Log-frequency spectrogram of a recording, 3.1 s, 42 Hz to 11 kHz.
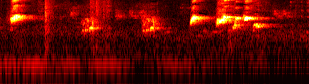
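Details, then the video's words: A young male red-whiskered bulbul sings short, bright, bubbly chirps in uneven bursts of about six notes over three seconds, over a faint electrical hum. Recorded late afternoon on 1 January 2012, after a bath, while covered to rest. "Jambul (Audio)"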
